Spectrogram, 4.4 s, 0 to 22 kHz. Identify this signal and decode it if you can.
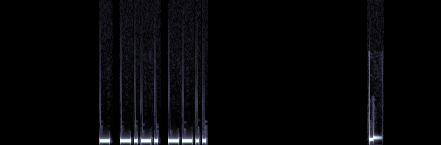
Morse code, heard as a keyed tone, about 34 wpm, 700 Hz. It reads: TCZ
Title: USA Call Sign Postfixes - 3 Letters 35wpm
